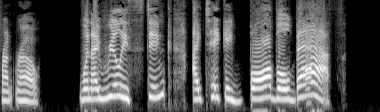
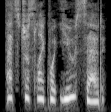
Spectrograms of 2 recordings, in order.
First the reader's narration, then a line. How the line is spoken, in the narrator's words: Kevin whispered to Suzanne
